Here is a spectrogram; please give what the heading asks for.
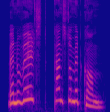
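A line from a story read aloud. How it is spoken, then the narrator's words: Calling out. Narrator (German): ruft Sophia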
